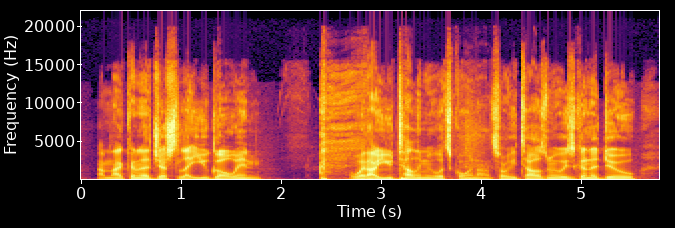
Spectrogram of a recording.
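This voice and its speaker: A man at a medium pitch, dark and mellow in tone, flat and monotone, at a fairly quick pace. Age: 30s. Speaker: sports podcast host. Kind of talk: casual chat. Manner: halting.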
